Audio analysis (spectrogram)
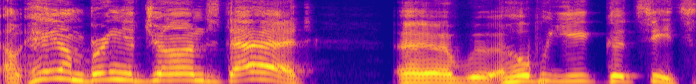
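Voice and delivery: offhand, easygoing delivery. Retelling how a caller asked a comedy club for seats: imitating a meek, undemanding request. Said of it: "almost not demanding".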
